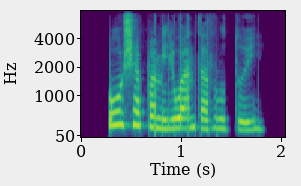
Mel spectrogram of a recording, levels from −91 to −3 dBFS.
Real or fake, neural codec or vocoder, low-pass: real; none; 7.2 kHz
